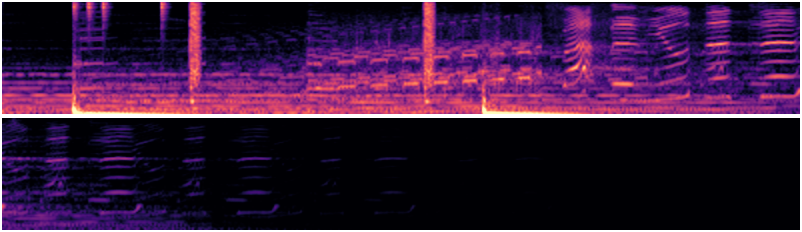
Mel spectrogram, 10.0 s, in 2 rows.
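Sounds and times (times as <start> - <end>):
instrumental music: 0.4 - 4.2.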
